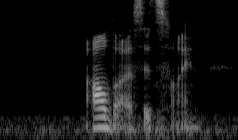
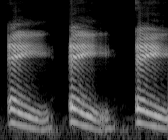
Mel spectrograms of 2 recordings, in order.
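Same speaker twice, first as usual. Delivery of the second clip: hard vowel onset; 4 dB louder, much slower than usual. Shown as a demonstration. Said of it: "If you go".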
